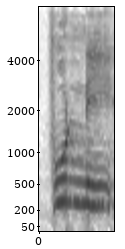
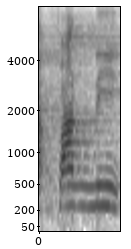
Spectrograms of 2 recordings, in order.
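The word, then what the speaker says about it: funny: perangnya apa Fani kebahagiaan tulisannya f u n n y Funi bacanya fanni kebahagiaan orang pengin sekarang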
